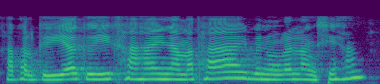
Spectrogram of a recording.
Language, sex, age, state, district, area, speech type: Bodo, female, 60+, Assam, Chirang, rural, spontaneous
